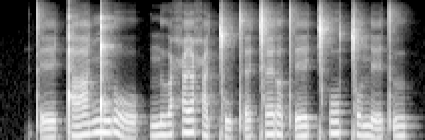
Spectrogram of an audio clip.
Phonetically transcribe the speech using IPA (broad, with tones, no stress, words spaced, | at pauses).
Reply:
tʼeː˩ǃaː˧˥ ŋ͡ǃu˥ɾoː˩ | nɯː˧˥ħɛː˥ħɛ˩˧ ǀu˩tʼɛ˧ǀɛ˥ ɾʌ˩˧tʼeː˧ǀʰoː˥ ǀo˧neː˩˧tʼɯ˧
